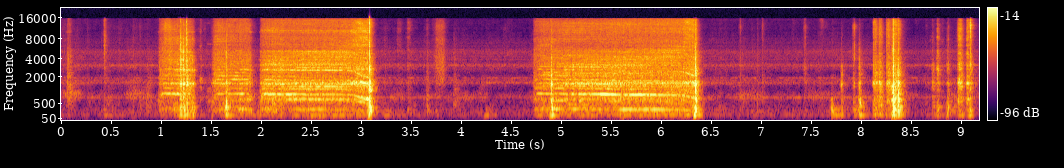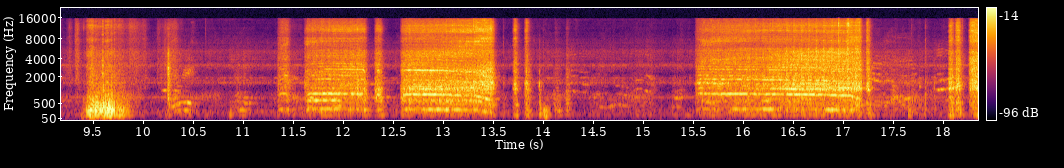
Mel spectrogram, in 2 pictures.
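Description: A cordless drill whirs in short bursts, slowing as it winds down.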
